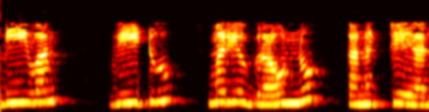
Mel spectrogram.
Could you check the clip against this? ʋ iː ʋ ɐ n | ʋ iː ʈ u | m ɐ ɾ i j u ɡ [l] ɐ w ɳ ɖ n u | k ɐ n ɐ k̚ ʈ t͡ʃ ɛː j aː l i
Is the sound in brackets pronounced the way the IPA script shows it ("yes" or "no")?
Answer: no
